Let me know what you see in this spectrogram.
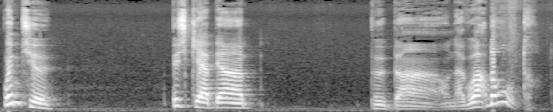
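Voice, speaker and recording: A man's voice: a little high, huge pitch swings, slow pace, darkish tone, exaggerated voice. A man voicing naive country boys answering catechism questions, hesitant and rustic in speech. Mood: eager, flustered.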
